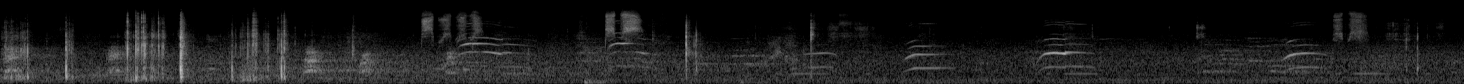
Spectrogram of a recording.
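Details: Hungry kitten meowing outdoors near a cat resting on a car: a run of short, clear, bending meows, several every second or so, mixed with sharp clicks and knocks in the first few seconds.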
